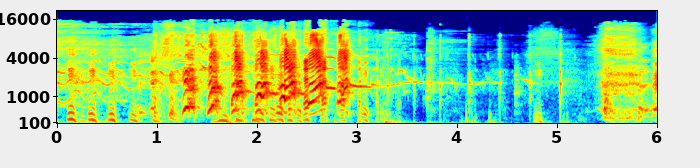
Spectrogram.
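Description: Several men laughing hard together, loudest in the first three seconds. It dies down to a thin, high, held wheeze and breaths, then picks up again near the end.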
